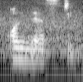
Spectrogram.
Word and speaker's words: honesty: Suppose I am saying honesty. Honesty, the spelling is H, but I am not speaking here H. It is silent.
